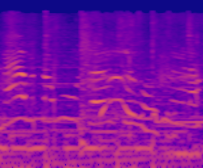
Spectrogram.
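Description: A small child's high voice calling out with rising and falling pitch, over background music.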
